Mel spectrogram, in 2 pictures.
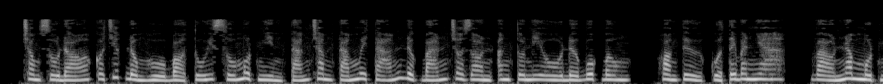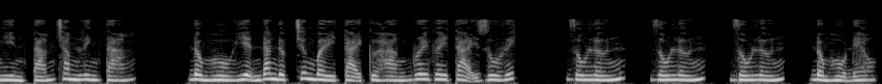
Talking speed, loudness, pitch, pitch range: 165 wpm, -19 LUFS, 215 Hz, 200-230 Hz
